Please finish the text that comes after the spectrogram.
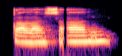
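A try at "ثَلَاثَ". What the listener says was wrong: Salasa. Mana huruf sa-nya? Salasa.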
